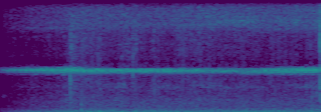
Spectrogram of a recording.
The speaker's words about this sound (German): Da klingt es jetzt trockener, finde ich. Ja, und auch viel leiser, ne? Ja, ein bisschen ruhiger. Ja, also viel weniger. War das eher tagsüber? Genau, das war mitten am Tag und das war in einem Nebelwald.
